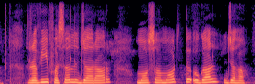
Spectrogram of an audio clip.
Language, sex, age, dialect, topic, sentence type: Magahi, female, 31-35, Northeastern/Surjapuri, agriculture, statement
